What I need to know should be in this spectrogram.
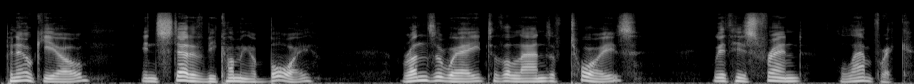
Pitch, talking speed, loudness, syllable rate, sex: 145 Hz, 120 wpm, -18 LUFS, 3.7 syllables/s, male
